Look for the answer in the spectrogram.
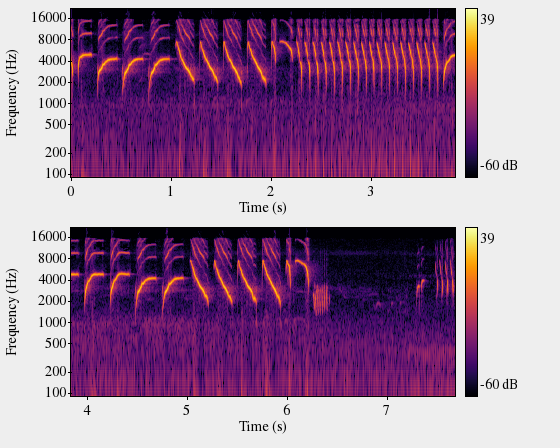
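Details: Canary song played to spur quiet or juvenile canaries: repeated upswept whistles, a buzzy fast trill, more whistled loops, then a brief harsh note and near silence before another burst.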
